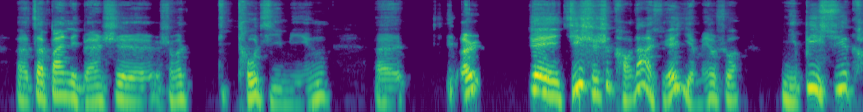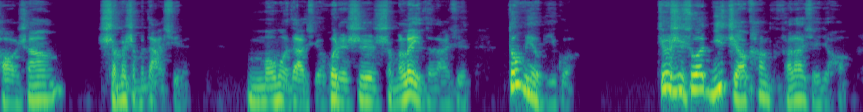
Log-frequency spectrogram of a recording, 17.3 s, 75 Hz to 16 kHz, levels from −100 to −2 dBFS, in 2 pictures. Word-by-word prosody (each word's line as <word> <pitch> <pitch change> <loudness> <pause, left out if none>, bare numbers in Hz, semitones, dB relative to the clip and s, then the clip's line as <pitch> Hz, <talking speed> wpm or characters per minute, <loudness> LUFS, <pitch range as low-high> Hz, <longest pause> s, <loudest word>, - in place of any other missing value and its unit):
呃， 135 -2 -6
在 160 - +3
班 165 +2 +2
里 145 - 0
边 130 +2 -5
是 130 0 -3
什 130 - -9
么 145 - -3 0.3
第 170 - -11
头 155 +2 +2
几 125 -7 -7
名， 115 +9 -10 0.4
呃， 120 +1 -8 0.6
而 - - +7 0.5
对， 195 -8 +9
即 235 - +7
使 190 -11 +1
是 270 - -1
考 - - -6
大 265 +3 +2
学 - - 0
也 215 - -4
没 115 +1 -20
有 150 - -3
说， 140 0 -7 0.4
你 135 -4 -3
必 240 - +6
须 230 +4 +2
考 120 - -8
上 140 - -7 0.3
什 - - -3
么 140 +3 -4
什 - - -8
么 120 - -17
大 - - -10
学， - - -15 0.6
某 125 -1 -7
某 135 -2 -4
大 115 0 -3
学， 110 +1 -16
或 145 +7 0
者 125 - -6
是 130 +2 -4
什 120 - -9
么 125 - -10
类 170 -3 +4
的 120 - -19
大 105 -2 -18
学， 105 0 -20 0.4
都 260 +3 +5
没 210 - +1
有 155 - -2
逼 105 0 -21
过。 - - -21 0.8
就 240 +2 +3
是 215 -1 +2
说 225 +1 +5
你 205 +4 +3
只 255 - -3
要 135 - 0
抗 155 -1 -9
考 - - -12
大 145 0 -4
学 125 -5 -14
就 120 +1 -22
好， - - -28
140 Hz, 230 characters per minute, -21 LUFS, 120-175 Hz, 0.8 s, 对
